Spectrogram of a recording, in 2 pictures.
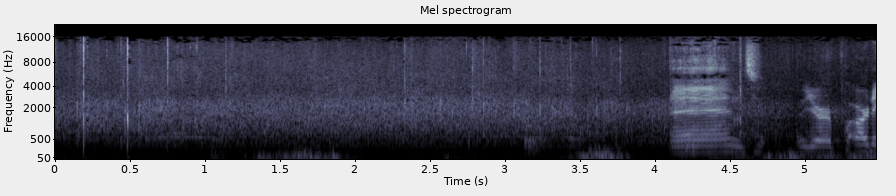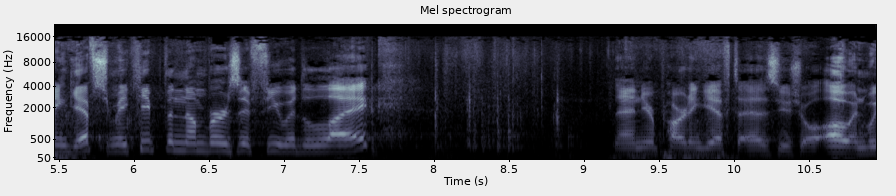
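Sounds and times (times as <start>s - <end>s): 
round of applause: 0.0s - 4.9s
speech: 4.1s - 7.9s, 9.2s - 10.9s.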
